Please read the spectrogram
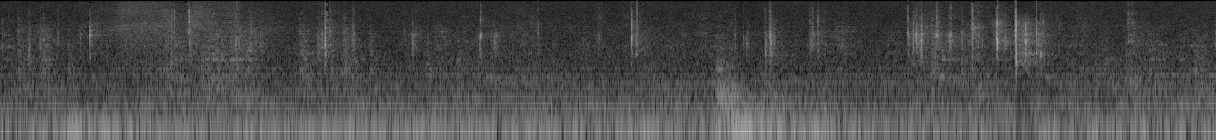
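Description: Scattered small clicks and ticks of a screwdriver turning tiny screws into a laptop hard drive's metal caddy, with handling noise and one louder thump a little past halfway.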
